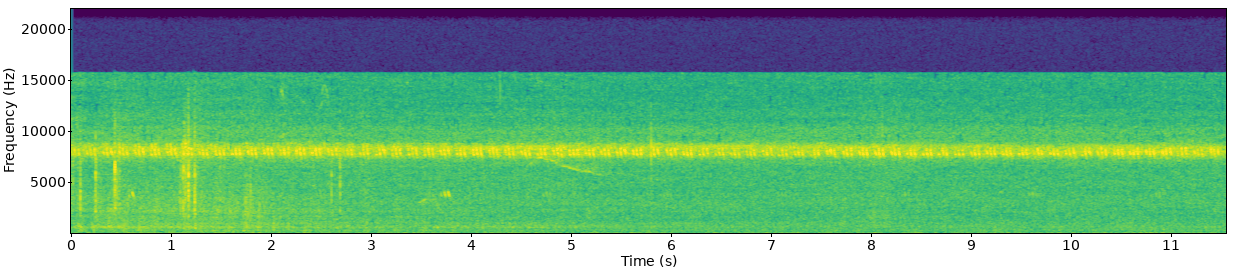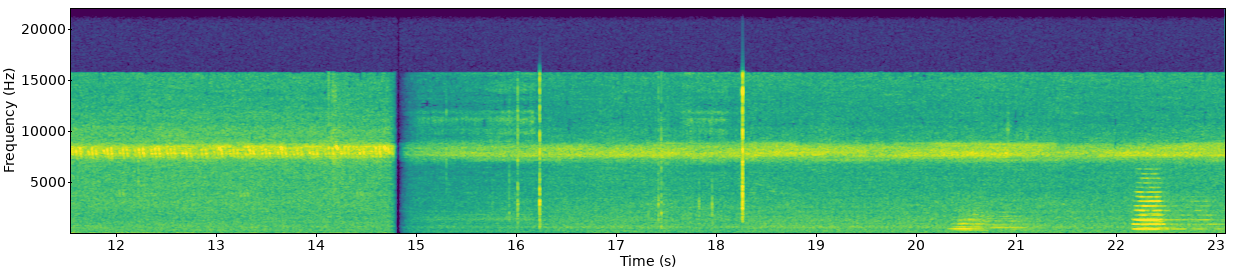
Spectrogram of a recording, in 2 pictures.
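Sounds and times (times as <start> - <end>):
train rumbling away: 0.0 - 23.0.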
